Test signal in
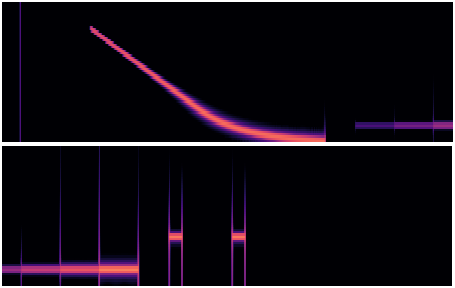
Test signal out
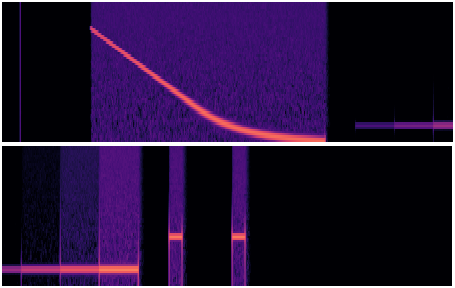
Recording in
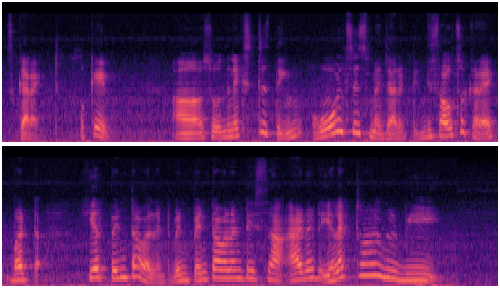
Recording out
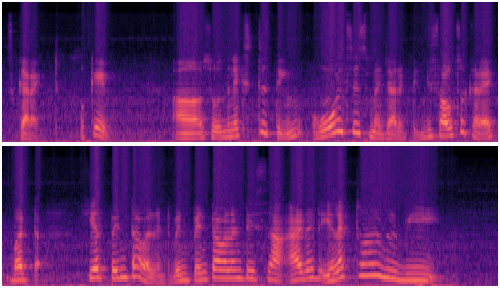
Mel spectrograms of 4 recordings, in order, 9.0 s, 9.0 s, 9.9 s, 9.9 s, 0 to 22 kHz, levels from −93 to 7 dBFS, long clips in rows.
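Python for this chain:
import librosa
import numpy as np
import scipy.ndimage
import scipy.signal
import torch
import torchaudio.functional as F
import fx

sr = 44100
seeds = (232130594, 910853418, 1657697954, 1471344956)

y = fx.mod_noise(x, sr, seeds[0], snr_db=25)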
